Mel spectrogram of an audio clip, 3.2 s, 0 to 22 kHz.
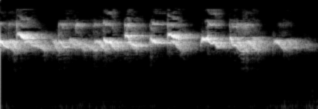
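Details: White-eye kept in a cage, singing on 29 April 2022 without health supplements: a continuous high-pitched warbling stream of quick chirps and trills, loud and unbroken, fading slightly at the end.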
